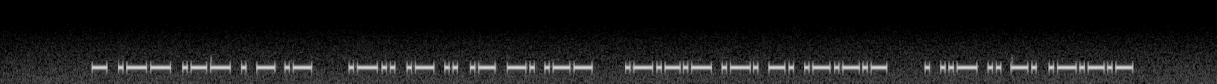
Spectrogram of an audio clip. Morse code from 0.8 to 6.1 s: TWWETA LAIANW

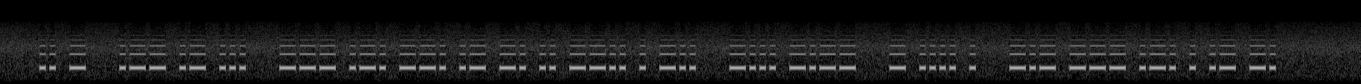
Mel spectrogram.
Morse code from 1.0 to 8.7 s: WAS ORGANIZED BY

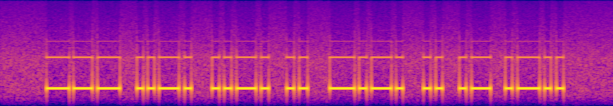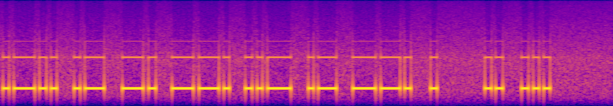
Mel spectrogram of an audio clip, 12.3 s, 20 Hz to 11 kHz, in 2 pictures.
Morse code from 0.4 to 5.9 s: OFFICIAL

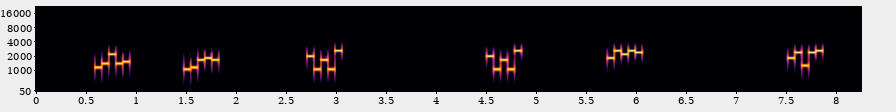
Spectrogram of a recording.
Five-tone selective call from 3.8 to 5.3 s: 81611

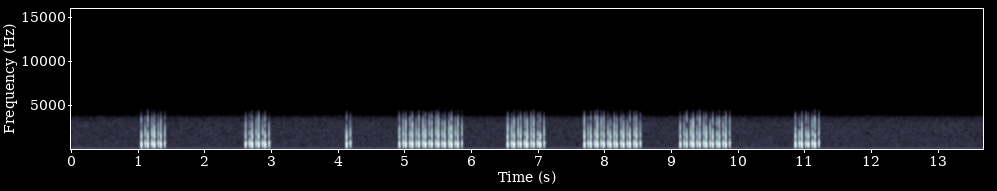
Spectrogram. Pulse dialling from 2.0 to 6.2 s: 4 1 0

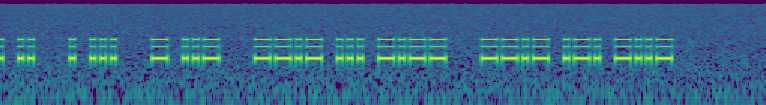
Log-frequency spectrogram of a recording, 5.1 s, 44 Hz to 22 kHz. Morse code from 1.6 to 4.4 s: QSY QRX

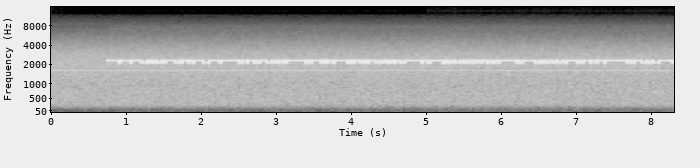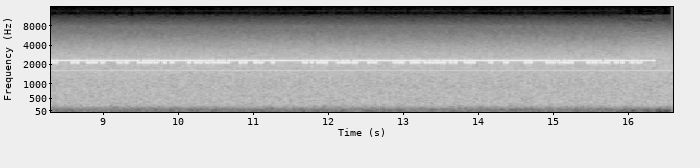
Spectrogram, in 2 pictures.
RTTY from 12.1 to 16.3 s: HWJY D4V2 JHQU

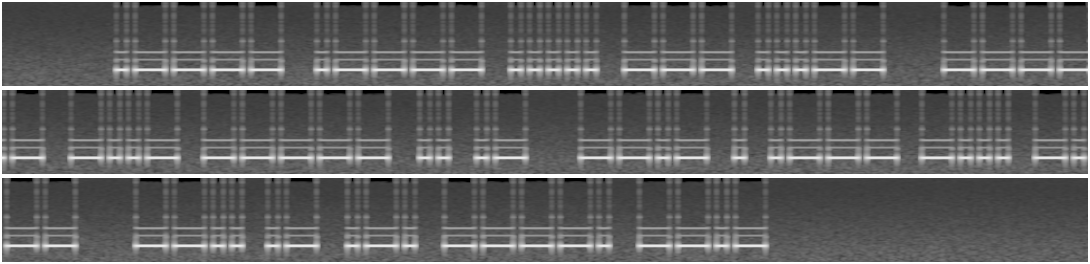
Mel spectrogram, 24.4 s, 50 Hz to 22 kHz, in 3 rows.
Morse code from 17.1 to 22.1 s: ZAR9Q

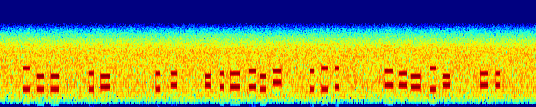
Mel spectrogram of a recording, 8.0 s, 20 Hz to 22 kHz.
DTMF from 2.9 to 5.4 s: 75561# 3AB

